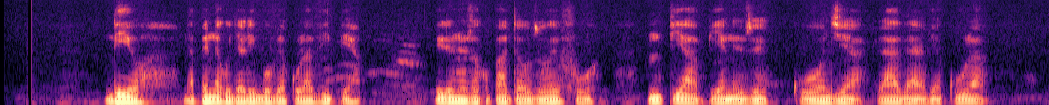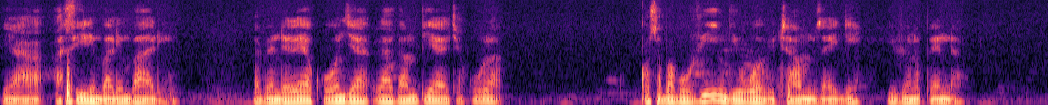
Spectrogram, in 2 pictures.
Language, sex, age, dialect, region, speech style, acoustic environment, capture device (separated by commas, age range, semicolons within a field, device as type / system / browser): Swahili, male, 18-24, Tanzania - Dar es Salaam, Tanzania, happy; relaxed, people talking; silence, mobile / Linux / Chrome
